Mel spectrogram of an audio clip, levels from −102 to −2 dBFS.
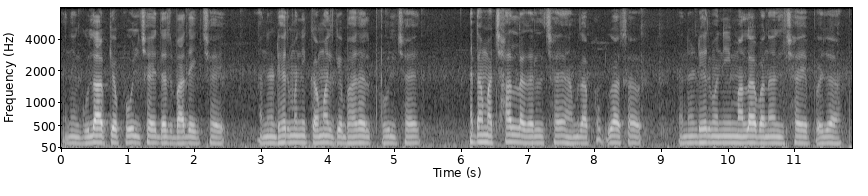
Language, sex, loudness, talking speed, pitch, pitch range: Maithili, male, -28 LUFS, 155 wpm, 135 Hz, 130-140 Hz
